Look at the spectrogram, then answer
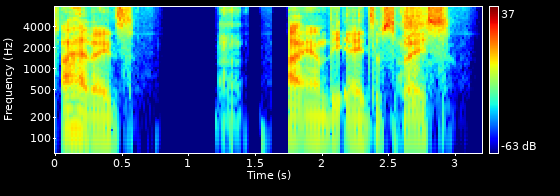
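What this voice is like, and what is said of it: Swedish death metal accent. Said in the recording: “That's a Swedish death metal accent.”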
